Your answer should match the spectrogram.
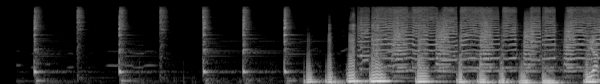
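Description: Mexican banda brass band starting a song: about three seconds of sharp separate drum strikes, a little over two a second, then the full band comes in with brass, a low bass line and drums.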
